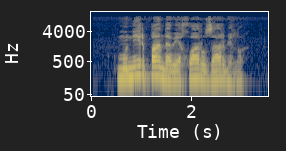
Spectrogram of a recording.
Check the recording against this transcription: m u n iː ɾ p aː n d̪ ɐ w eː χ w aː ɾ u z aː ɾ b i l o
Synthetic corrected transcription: m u n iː ɾ p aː n d̪ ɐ w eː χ w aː ɾ u z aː ɾ b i l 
